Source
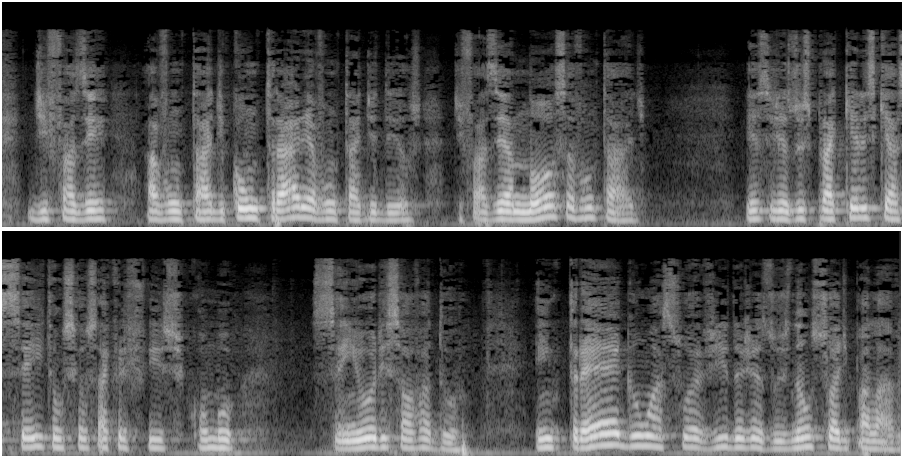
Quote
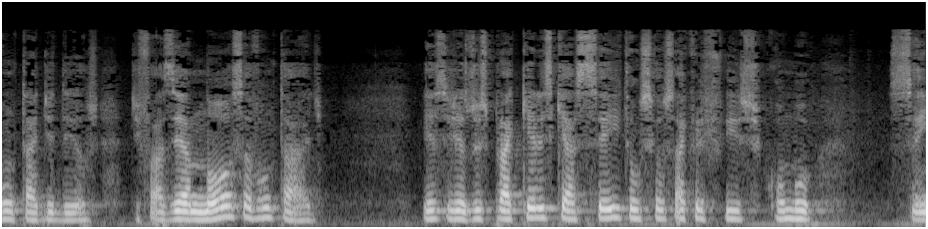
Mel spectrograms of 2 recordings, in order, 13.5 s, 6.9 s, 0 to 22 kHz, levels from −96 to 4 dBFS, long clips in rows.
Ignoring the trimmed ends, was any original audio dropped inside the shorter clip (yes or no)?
no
